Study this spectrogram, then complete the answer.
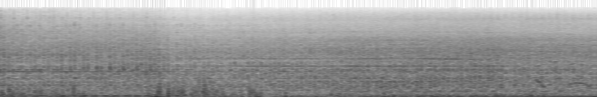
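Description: A heavy truck engine rumbles as the truck rolls slowly closer.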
